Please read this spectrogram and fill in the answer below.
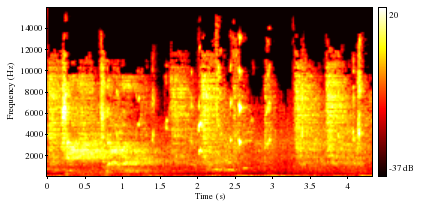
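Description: A basketball being dribbled on a hardwood court, knocking at irregular intervals over the steady noise of an arena crowd.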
